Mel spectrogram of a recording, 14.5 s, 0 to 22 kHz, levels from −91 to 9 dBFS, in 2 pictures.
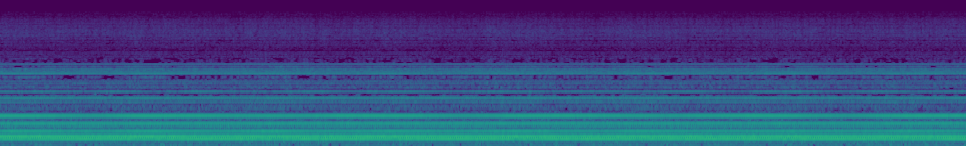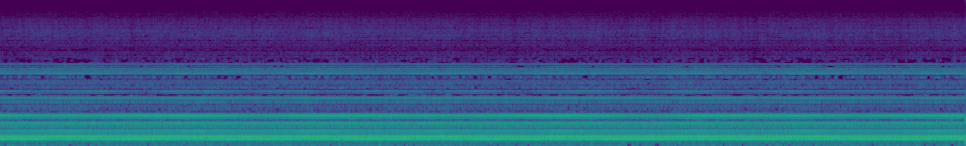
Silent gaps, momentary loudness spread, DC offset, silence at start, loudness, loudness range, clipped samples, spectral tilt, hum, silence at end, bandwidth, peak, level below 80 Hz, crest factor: none; 0 LU; under 0.1%; 0 s; -29 LUFS; 0 LU; under 0.1%; -7 dB/octave; none; 0 s; 13 kHz; -18 dBFS; -54 dBFS; 10 dB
